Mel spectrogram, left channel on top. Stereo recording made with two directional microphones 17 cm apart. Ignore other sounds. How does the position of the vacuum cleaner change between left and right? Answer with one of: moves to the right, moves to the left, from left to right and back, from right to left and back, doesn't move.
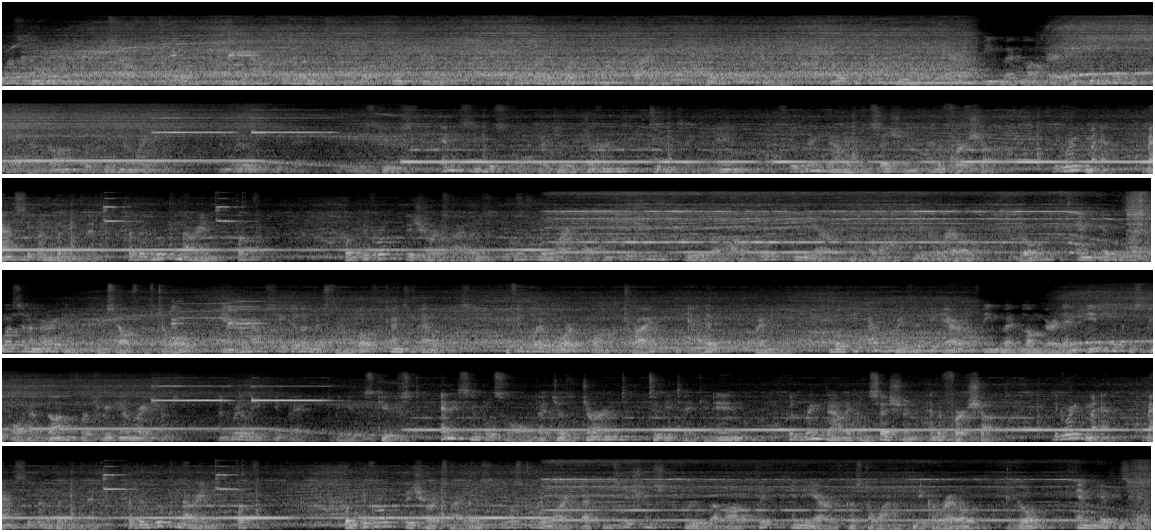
from left to right and back.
